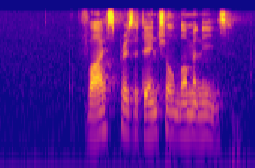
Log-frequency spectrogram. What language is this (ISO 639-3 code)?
eng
